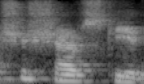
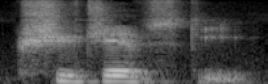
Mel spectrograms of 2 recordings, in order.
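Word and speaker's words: Krzyzewski: properly pronounced so mike shishevsky the proper pronunciation as i've understood it would be shuchevsky so the k is still present in there uh and then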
